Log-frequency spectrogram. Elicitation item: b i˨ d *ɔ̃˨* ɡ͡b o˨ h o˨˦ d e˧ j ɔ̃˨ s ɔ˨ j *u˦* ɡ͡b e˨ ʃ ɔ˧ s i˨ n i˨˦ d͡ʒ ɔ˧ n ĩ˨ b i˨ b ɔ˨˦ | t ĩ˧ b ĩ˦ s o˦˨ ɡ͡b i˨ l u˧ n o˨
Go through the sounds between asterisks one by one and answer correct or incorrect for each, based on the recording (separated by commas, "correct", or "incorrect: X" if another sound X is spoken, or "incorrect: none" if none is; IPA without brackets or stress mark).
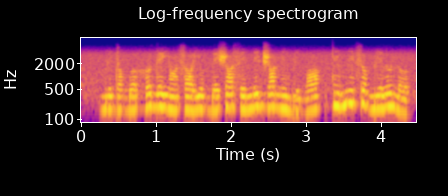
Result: incorrect: ɔ˨, incorrect: u˨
